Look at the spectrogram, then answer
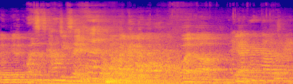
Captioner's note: laughter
